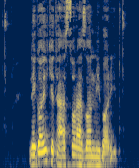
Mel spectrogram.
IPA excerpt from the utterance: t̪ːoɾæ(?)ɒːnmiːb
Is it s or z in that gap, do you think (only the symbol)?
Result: z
